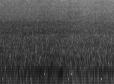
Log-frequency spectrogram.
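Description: A motor vehicle's engine running nearby, a steady low rumble that fades about halfway through.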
